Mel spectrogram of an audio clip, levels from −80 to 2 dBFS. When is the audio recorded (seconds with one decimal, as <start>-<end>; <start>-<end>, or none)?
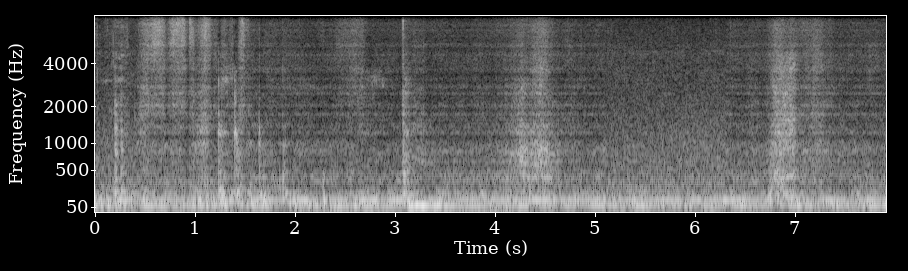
0.0-0.4; 5.1-6.3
